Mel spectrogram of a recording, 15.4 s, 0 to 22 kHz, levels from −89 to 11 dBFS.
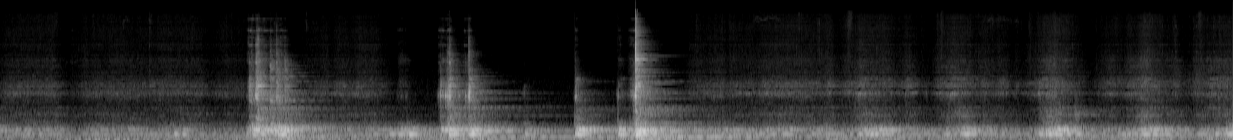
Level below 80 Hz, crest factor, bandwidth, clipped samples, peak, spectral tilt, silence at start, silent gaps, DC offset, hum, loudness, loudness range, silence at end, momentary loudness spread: -40 dBFS; 28 dB; 15.5 kHz; under 0.1%; 0 dBFS; -5.5 dB/octave; 0 s; none; under 0.1%; none; -26 LUFS; 10 LU; 0 s; 20 LU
